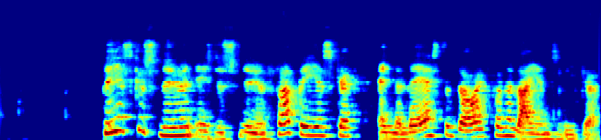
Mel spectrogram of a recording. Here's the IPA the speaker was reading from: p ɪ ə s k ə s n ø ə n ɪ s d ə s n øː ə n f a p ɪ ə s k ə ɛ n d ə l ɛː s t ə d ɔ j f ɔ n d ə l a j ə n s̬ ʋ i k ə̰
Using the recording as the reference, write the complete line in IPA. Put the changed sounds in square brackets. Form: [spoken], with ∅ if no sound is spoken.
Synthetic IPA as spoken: p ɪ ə s k ə s n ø ə n ɪ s d ə s n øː ə n f a p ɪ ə s k ə ɛ n d ə l ɛː s t ə d ɔ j f ɔ n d ə l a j ə n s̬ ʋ i k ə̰

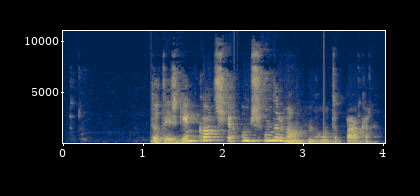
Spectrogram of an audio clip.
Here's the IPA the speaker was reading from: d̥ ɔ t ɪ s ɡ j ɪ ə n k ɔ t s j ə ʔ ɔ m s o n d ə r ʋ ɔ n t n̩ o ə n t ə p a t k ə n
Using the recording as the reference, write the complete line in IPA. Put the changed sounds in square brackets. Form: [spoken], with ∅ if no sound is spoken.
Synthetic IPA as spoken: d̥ ɔ t ɪ s ɡ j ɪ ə n k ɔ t s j ə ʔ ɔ m s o n d ə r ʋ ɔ n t n̩ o ə n t ə p a [∅] k ə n

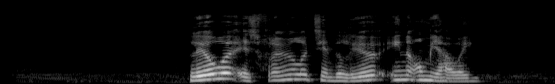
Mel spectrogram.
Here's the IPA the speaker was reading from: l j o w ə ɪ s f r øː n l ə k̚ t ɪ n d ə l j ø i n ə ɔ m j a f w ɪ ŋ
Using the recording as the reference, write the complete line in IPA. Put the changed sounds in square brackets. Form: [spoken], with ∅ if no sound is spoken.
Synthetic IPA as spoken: l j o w ə ɪ s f r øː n l ə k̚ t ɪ n d ə l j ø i n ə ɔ m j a [∅] w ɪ ŋ

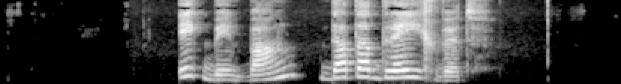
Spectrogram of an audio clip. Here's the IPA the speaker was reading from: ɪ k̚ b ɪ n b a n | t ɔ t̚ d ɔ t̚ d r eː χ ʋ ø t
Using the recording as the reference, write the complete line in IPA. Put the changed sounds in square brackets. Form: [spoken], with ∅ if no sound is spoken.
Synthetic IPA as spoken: ɪ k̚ b ɪ n b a [ŋ] | [d] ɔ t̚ d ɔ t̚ d r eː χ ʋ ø t

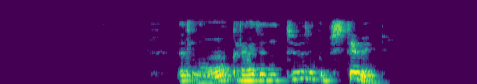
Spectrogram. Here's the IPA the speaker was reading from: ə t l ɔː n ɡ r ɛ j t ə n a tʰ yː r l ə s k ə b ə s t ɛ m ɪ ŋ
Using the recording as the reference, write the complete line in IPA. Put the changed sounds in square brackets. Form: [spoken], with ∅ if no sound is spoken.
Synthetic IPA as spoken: ə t l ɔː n [k] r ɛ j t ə n a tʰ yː r l ə [∅] k ə b ə s t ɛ m ɪ ŋ

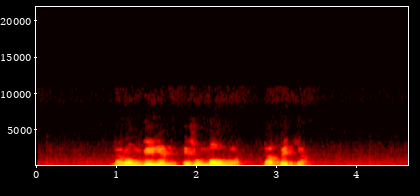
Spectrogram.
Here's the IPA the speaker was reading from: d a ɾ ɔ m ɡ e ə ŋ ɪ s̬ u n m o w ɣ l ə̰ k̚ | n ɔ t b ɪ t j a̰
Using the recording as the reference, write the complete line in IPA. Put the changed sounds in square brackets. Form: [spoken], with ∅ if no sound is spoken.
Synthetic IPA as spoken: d a ɾ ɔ m ɡ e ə [n] ɪ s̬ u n m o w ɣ l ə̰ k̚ | [d] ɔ t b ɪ t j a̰

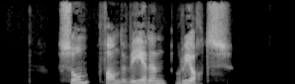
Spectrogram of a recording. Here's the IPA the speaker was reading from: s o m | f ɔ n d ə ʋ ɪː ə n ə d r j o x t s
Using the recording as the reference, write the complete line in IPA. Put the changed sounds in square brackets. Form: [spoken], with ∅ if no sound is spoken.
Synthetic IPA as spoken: s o m | f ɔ n d ə ʋ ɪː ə [d] ə [n] r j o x t s

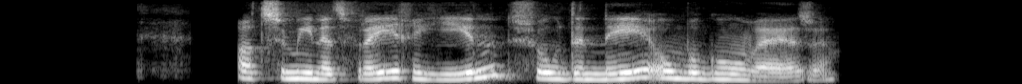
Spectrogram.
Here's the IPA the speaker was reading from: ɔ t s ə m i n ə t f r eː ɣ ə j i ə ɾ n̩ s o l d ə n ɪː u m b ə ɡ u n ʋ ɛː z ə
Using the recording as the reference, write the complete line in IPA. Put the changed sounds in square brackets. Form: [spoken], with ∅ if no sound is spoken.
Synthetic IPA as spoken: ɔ t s ə m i n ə t f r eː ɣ ə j i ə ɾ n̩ s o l d ə n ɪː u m b ə ɡ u n ʋ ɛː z ə

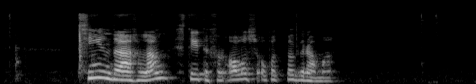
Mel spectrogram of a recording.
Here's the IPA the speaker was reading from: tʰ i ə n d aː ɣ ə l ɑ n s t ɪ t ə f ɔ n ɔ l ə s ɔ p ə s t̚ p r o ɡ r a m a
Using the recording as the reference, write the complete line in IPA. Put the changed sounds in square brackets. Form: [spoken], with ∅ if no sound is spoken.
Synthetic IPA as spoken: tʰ i ə n d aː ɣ ə l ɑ [ŋ] s t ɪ t ə f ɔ n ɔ l ə s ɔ p ə [∅] t̚ p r o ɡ r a m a

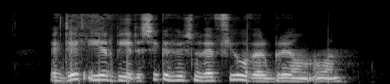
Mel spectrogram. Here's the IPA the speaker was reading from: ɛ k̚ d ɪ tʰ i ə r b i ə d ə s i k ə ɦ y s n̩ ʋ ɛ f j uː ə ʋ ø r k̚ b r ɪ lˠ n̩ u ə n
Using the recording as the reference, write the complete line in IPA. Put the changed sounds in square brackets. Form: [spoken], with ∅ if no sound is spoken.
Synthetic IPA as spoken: ɛ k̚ d ɪ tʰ i ə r b i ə d ə s i k ə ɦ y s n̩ ʋ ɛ f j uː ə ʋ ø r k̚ b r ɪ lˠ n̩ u ə n

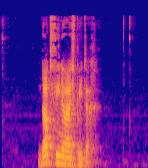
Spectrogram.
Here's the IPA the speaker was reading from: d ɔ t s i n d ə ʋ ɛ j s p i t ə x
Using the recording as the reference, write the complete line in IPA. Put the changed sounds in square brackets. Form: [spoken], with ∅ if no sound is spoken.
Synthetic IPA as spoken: d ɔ t [f] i n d ə ʋ ɛ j s p i t ə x

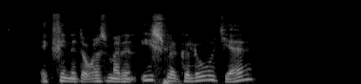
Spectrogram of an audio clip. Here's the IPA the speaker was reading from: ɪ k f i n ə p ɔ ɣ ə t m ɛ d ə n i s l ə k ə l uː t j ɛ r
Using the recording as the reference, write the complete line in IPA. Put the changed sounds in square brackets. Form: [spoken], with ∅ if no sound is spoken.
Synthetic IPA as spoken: ɪ k f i n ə [t] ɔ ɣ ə [s] m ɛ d ə n i s l ə k ə l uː t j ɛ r

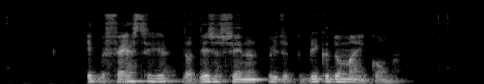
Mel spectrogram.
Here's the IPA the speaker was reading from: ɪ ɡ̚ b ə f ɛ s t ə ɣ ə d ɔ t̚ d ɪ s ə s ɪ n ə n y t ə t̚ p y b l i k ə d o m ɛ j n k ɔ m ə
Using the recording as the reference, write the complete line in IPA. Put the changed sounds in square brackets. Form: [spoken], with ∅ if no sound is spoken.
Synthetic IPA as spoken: ɪ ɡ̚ b ə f ɛ s t ə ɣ ə d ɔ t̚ d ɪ [z] ə s ɪ n ə n y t ə t̚ p y b l i k ə d o m ɛ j n k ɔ m ə

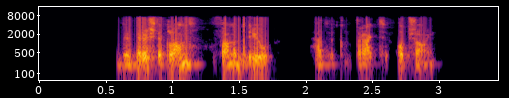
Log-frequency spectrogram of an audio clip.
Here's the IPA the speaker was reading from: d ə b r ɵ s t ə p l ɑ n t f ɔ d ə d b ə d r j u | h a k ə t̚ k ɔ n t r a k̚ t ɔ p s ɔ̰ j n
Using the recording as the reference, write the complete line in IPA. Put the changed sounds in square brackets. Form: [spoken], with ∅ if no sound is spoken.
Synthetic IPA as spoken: d ə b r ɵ s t ə p l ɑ n t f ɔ [n] ə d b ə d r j u | h a [t] ə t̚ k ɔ n t r a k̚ t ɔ p s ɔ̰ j n

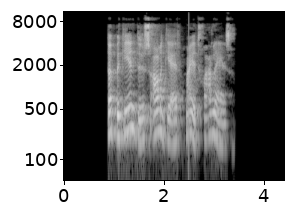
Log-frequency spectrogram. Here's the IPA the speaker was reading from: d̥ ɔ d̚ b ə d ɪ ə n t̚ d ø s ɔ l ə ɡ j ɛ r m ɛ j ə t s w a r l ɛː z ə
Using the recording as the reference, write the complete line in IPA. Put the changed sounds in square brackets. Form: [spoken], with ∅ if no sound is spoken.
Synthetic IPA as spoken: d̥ ɔ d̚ b ə [ɡ] ɪ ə n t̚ d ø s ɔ l ə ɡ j ɛ r m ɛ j ə t [f] w a r l ɛː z ə

